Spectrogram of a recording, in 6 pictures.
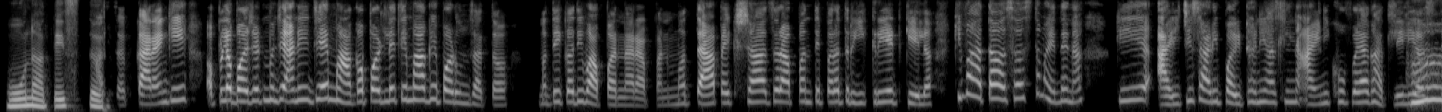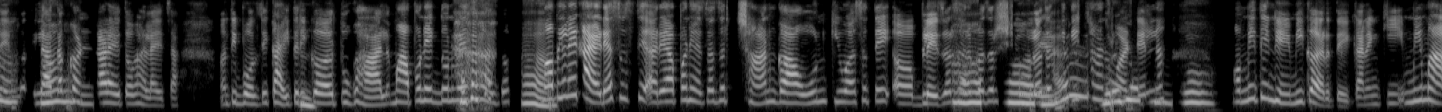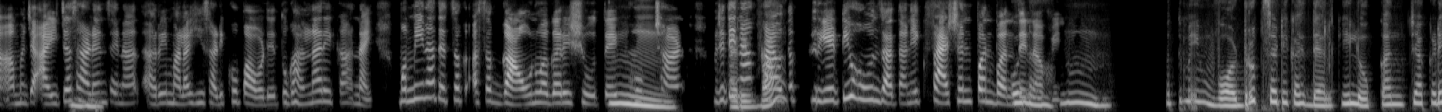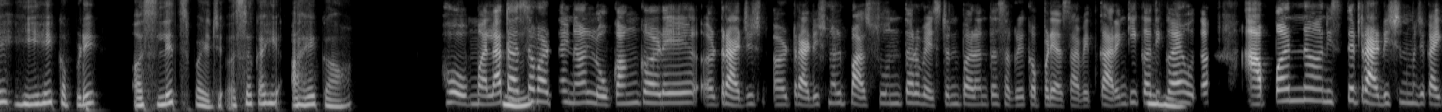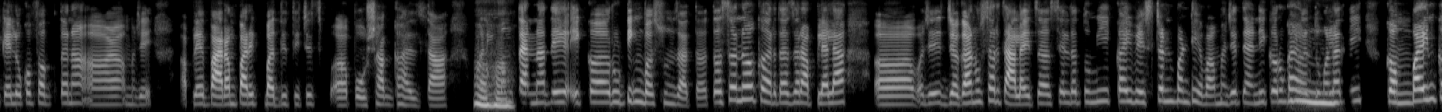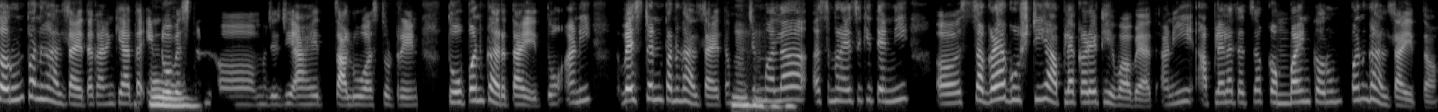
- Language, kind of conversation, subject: Marathi, podcast, फॅशनमध्ये स्वतःशी प्रामाणिक राहण्यासाठी तुम्ही कोणती पद्धत वापरता?
- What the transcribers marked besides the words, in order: in English: "रिक्रिएट"; chuckle; in English: "आयडिया"; in English: "क्रिएटिव्ह"; in English: "वॉर्डरोबसाठी"; in English: "ट्रेडिशनलपासून"; in English: "वेस्टर्नपर्यंत"; other background noise; in English: "ट्रेडिशन"; in English: "रुटीन"; in English: "वेस्टर्न"; in English: "कंबाईन"; tapping; in English: "इंडो वेस्टर्न"; in English: "वेस्टर्न"; in English: "कंबाईन"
